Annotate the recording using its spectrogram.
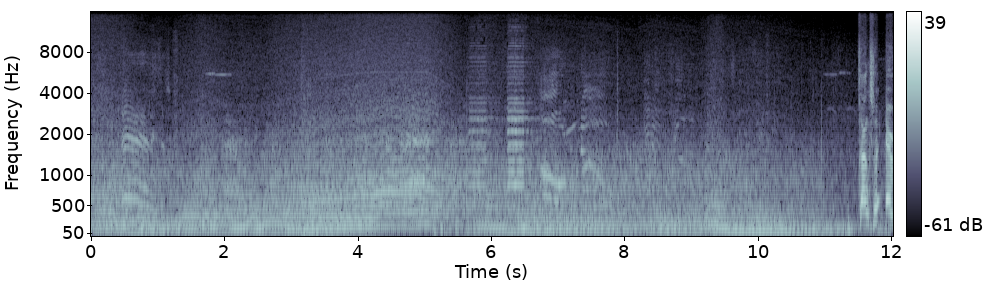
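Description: A car engine revs and drones, rising and falling in pitch.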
